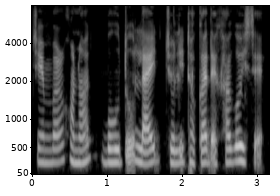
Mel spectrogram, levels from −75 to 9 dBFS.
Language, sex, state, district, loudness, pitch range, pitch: Assamese, female, Assam, Sonitpur, -19 LUFS, 235-260 Hz, 240 Hz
